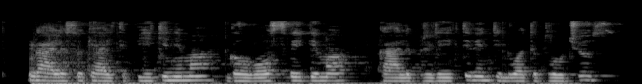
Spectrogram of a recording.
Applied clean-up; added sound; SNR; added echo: classical method WPE with log-MMSE.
